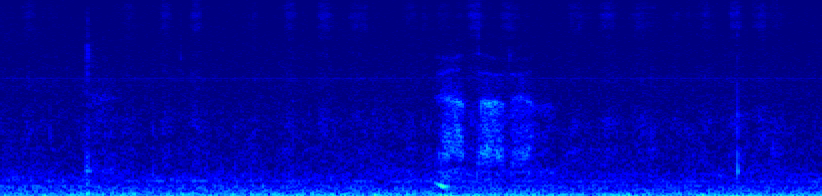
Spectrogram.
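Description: Faint pencil strokes on paper, a quiet repeated scratching of sketching. A brief soft vocal sound comes a little past halfway.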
